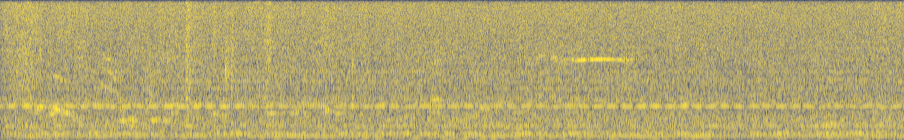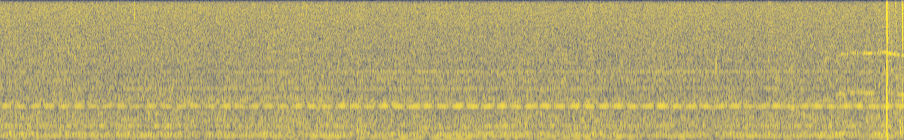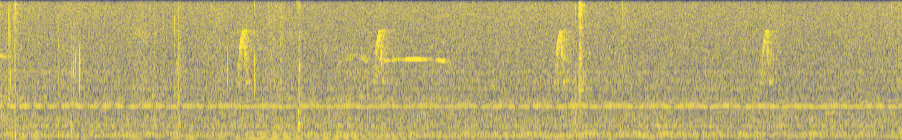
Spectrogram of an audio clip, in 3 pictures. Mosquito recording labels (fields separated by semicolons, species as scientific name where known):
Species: no mosquito; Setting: insect culture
